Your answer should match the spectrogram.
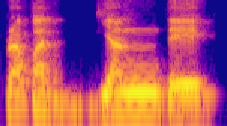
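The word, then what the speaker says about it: प्रपद्यन्ते: Mamevaye, mamevaye, prapadyante. This prapadyante, prapadyante, prapadyante, prapadyante. And there is aghat on this long ye. So after having pronounced it for long, then get this aghat.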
